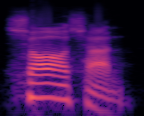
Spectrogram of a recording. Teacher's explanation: শব্দের শুরুতে ব ফলার যেমন উচ্চারণ হয় না, ঠিক তেমনি শব্দের শুরুতে ম ফলারও উচ্চারণ হয় না, তবে আশ্রয়ী ব্যঞ্জনের স্বরধ্বনিকে কিছুটা সানুনাসিক করে, মানে কি নাকের একটু প্রভাব থাকে উচ্চারণে, নাসিক্য একটা ভাব থাকে।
